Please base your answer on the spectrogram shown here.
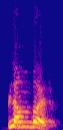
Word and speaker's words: plumber: not calm it's calm whenever you are using MB B is silent succumb plumber voltage is at times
